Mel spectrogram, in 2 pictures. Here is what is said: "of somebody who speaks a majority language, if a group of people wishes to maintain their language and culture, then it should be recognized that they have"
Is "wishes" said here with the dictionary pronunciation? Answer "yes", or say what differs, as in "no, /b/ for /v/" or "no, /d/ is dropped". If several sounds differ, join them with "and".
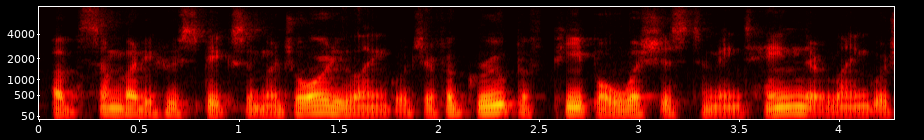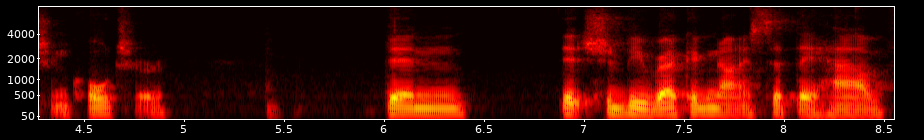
yes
